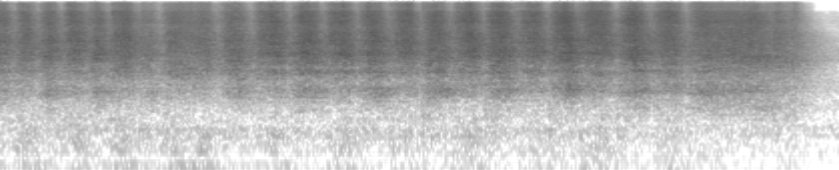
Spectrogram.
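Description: Concrete floor cracks being roughed up by hand before epoxy coating, a close, rhythmic abrasive scrubbing with steady back-and-forth strokes about three per second, fading out at the end.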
